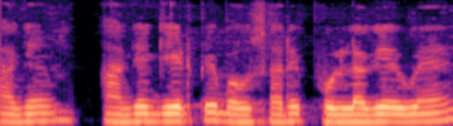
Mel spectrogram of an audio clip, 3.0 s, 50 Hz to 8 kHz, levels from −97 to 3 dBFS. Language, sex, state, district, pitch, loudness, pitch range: Hindi, male, Jharkhand, Deoghar, 130 Hz, -14 LUFS, 125-135 Hz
